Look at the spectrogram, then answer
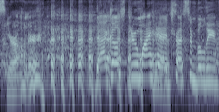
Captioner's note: all laughing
